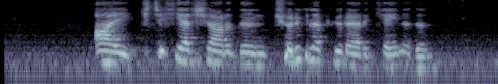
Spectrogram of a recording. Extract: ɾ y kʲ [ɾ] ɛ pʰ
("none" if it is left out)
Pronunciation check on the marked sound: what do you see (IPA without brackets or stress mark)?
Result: l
